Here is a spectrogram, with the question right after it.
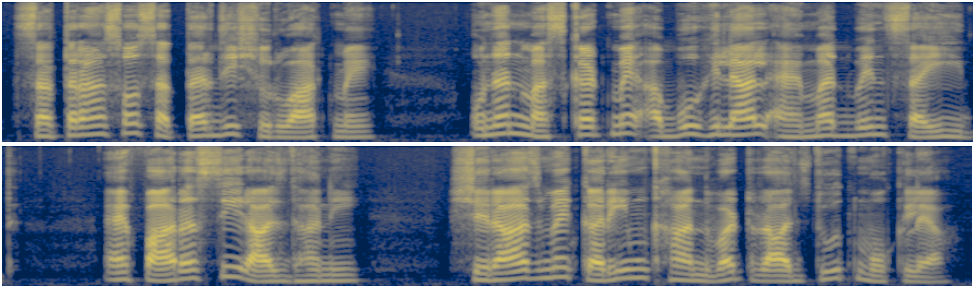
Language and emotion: Sindhi, neutral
